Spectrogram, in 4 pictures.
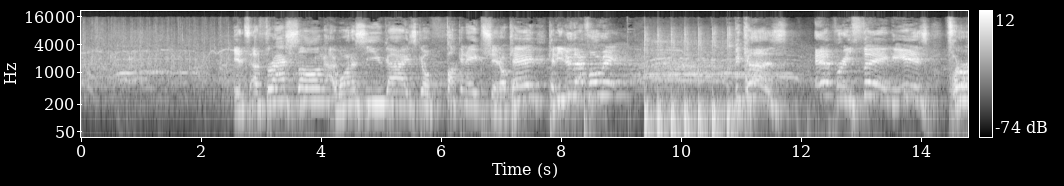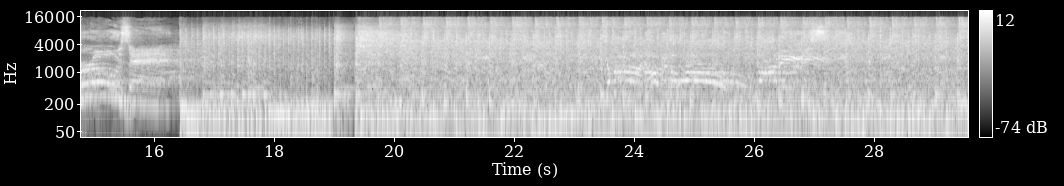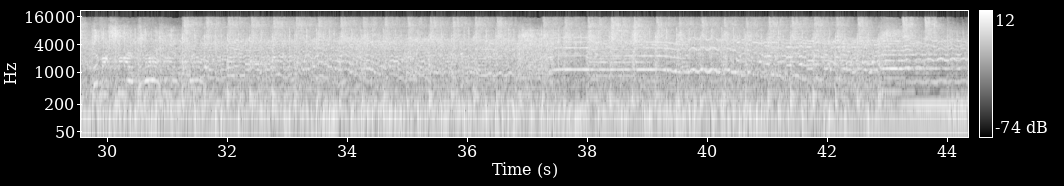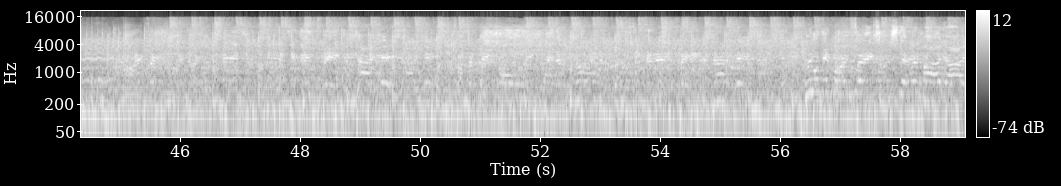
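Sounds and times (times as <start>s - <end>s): thrash metal band playing live: 16.4s - 59.0s.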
